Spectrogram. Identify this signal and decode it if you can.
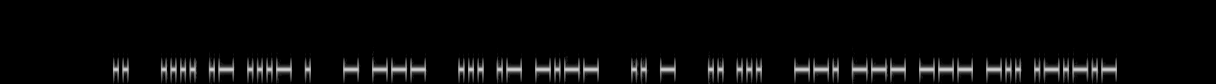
Morse code, heard as a keyed tone, about 25 wpm, 700 Hz. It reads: I HAVE TO SAY IT IS GOOD.
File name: practice / 25wpm / Sentences with 4-Word Phrases - 25wpm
